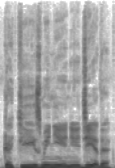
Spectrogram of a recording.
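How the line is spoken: Dejected question. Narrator (Russian): упавшим голосом спросил

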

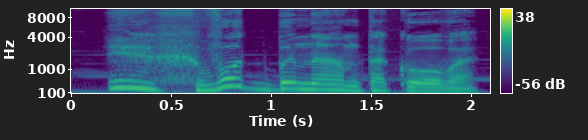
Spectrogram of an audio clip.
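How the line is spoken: Dreamy sigh. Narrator (Russian): мечтательно вздохнула Танюшка

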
